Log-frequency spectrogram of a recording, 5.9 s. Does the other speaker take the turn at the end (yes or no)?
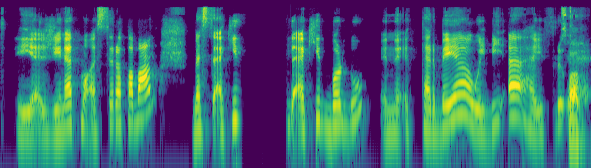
yes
